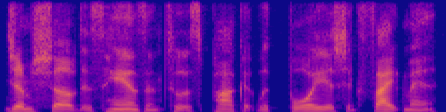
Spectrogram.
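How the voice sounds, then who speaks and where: Audio drama narrator, mid-pitched, expressive and measured, very dry close sound. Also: no echo.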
